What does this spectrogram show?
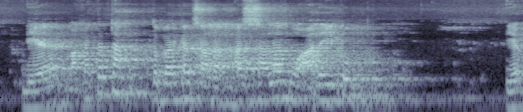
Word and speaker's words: Assalamualaikum: Tebarkan Salam Assalamualaikum ya Ucapan salam diucapkan dengan jelas ya ya para Bunda karena itu bahasa Arab ya asalamualaikum Ya dengan lafaz yang jelas ya kadang kalau cepat ya salamum ya iya lampum ya jangan ya I kadang menjawabnya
